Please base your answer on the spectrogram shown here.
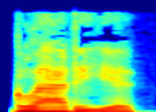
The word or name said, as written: gladiate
